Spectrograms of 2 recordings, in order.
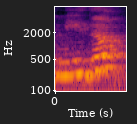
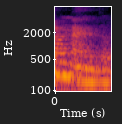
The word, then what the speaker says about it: neither: neither this word is can you can pronounce it neither or neither both are correct either or either he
